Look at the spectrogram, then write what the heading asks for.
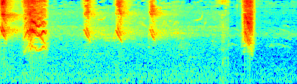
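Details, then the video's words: Female double-collared seedeater call meant to stimulate males to sing: sharp high chip notes, one loud then several softer, irregularly spaced over three seconds in a quiet setting. "Piado de Fêmea de Coleiro para Esquentar Coleiro"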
